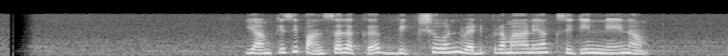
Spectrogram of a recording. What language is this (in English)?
Sinhala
